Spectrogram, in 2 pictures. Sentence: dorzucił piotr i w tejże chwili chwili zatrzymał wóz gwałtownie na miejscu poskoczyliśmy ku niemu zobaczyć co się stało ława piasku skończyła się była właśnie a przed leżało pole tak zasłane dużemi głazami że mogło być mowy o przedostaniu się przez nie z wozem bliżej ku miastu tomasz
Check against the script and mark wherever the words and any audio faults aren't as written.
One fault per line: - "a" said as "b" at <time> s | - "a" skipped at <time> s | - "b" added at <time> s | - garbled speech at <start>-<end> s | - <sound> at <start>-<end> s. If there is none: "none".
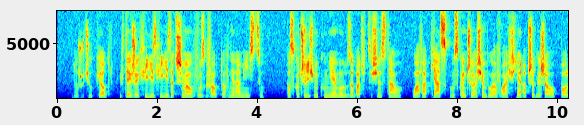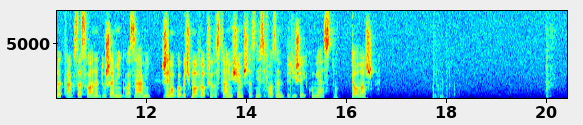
- thud at 17.6-18.6 s
- cough at 20.0-20.3 s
